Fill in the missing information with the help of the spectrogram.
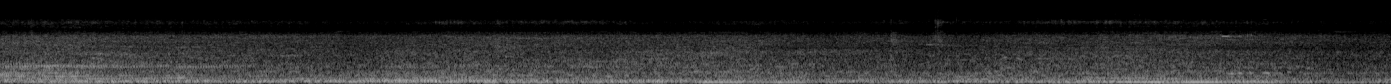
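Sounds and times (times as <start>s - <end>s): traffic rumble of engines: 0.0s - 13.9s.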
